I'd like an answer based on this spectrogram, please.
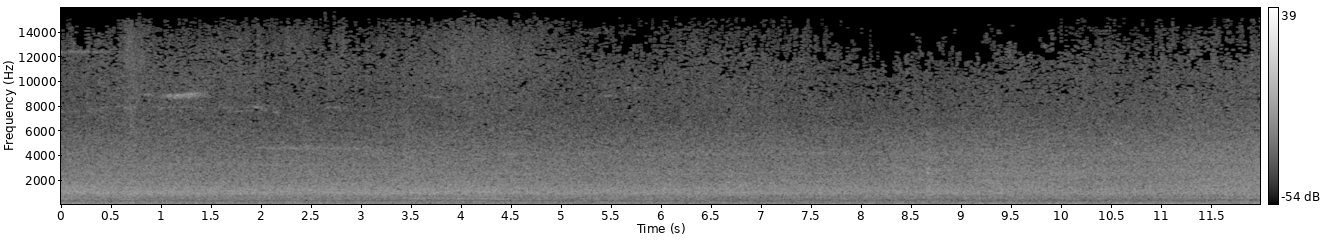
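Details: A continuous low roar of road traffic fills the recording from start to finish. No animal calls or buzzing stand out above it.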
